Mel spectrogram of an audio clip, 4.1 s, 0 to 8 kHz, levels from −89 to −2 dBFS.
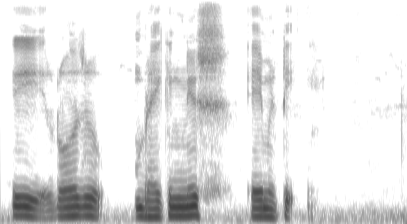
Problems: none marked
